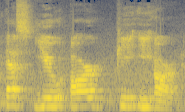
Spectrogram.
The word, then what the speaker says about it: usurper: r p e r the word surprise s r p e r like so you flip it over to usurper usurper usurper um am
